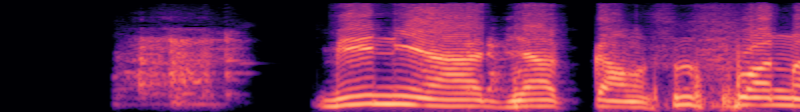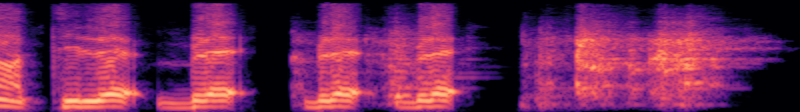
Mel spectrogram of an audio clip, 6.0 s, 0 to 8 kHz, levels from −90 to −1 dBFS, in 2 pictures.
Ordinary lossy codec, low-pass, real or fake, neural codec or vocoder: MP3, 48 kbps; 7.2 kHz; fake; codec, 16 kHz, 6 kbps, DAC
